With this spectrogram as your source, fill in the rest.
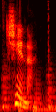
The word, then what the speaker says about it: cena: español como cena pero en italiano se lee como china porque eso se está seguida por una e u otro ejemplo sería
